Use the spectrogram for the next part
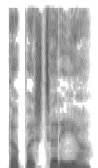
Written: ತಪಶ್ಚರಿಯ

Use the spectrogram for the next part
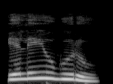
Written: ಎಲೆಯುಗುರು

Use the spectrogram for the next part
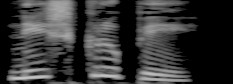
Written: ನಿಷ್ಕøಪೆ

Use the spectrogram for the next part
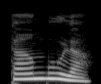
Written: ತಂಬಳಿ

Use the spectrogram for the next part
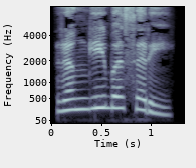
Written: ರಂಗೀಬಸರಿ

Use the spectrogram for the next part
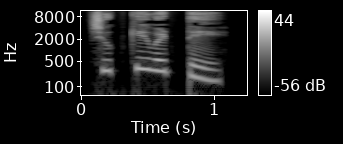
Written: ಚುಕ್ಕಿವಟ್ಟೆ

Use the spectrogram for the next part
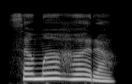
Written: ಸಮಾಹಾರ

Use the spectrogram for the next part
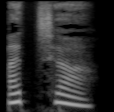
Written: ಅಚ್ಚಚ್ಚೆ

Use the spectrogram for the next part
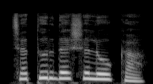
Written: ಚತುರ್ದಶಲೋಕ

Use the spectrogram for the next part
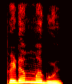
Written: ಪೆಡಂಮಗುಳ್

